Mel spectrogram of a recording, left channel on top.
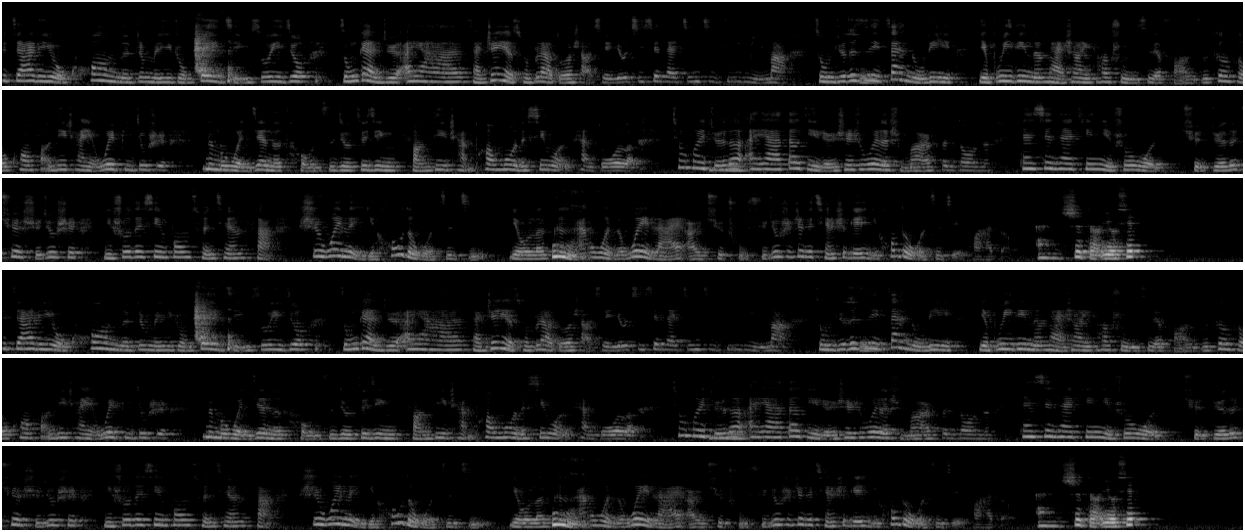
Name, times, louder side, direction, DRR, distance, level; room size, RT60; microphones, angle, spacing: voice 1, 0.0-22.3 22.6-34.9, left 1 dB, 30° left, 6 dB, 1.0 m, -39 dB
voice 2, 19.5-19.9 30.3-30.6 35.2-36.1, equal, ahead, 4 dB, 0.9 m, -29 dB
12.5 x 4.2 x 4.2 m, 0.37 s
head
